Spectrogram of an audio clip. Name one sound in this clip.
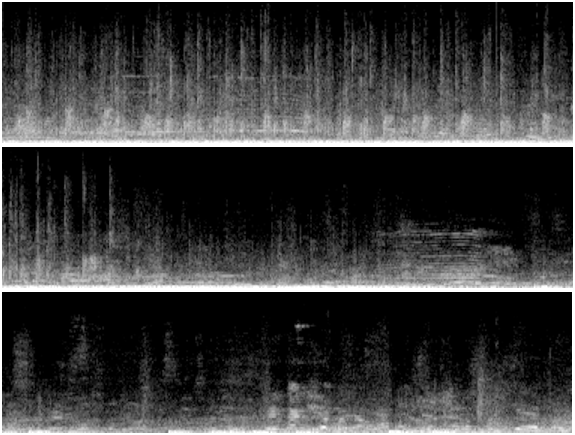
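A crowd of children and adults chatters nearby outdoors.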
